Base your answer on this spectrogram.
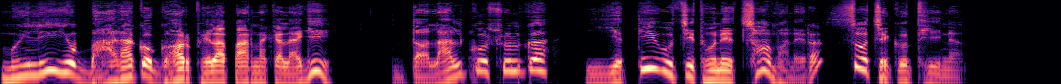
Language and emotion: Nepali, surprised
